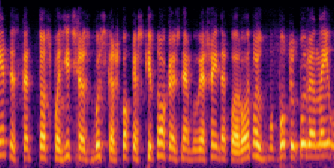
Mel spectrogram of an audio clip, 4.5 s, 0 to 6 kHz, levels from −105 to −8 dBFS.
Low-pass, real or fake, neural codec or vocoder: 5.4 kHz; fake; codec, 16 kHz, 4 kbps, X-Codec, HuBERT features, trained on LibriSpeech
